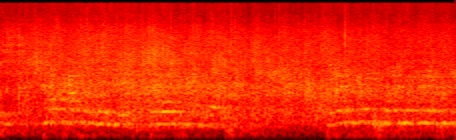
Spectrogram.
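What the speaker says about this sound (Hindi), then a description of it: "जोरदार ताली है मेरे लिए" Loud applause from a crowd of students at a school yoga workshop, a dense sustained clatter of clapping lasting several seconds, with voices mixed in.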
